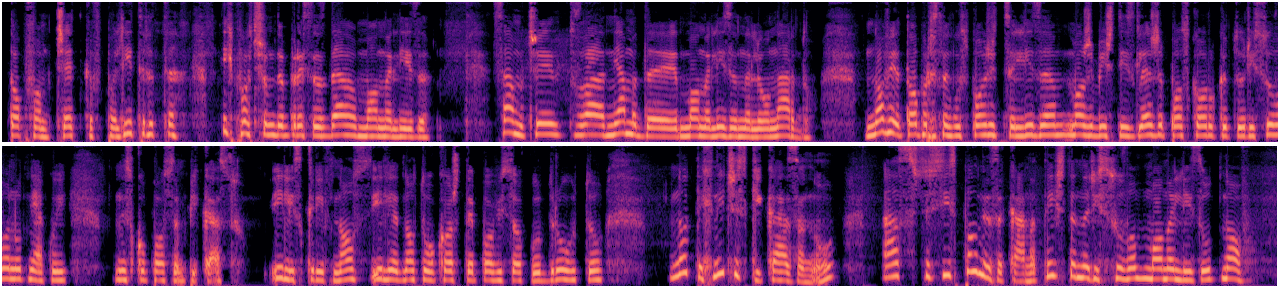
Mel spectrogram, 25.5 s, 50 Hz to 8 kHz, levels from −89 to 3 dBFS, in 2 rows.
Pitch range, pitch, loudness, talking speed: 185-215 Hz, 195 Hz, -19 LUFS, 145 wpm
